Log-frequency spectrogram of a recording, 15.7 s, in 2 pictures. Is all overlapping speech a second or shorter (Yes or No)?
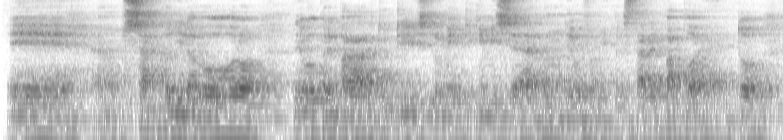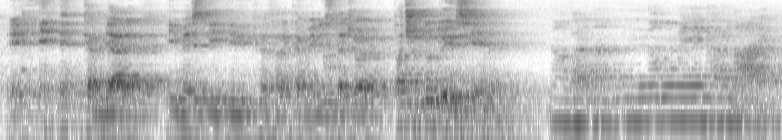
Yes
